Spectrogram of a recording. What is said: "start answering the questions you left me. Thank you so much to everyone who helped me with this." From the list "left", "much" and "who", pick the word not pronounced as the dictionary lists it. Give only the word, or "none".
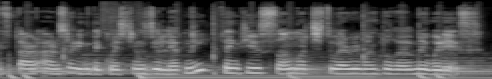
left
